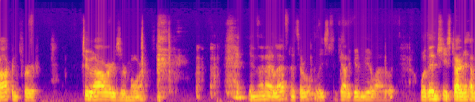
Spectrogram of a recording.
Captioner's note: laughs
